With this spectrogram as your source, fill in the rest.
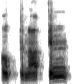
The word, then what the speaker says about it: Okanagan: the other tribal folks names you see there Okanagan which is okanakan Umesh Spokane the old name for Spokane's is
